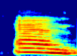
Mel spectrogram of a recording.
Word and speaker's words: and: এই যে আমরা অ্যান্ড দেখতে পাচ্ছি না, এ অ্যান্ড ডি, এই ডিটা আমরা প্রোনাউন্স করব না। Don't pronounce D, just অ্যান্ড, rice অ্যান্ড chicken, rice অ্যান্ড chicken, rice অ্যান্ড chicken.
